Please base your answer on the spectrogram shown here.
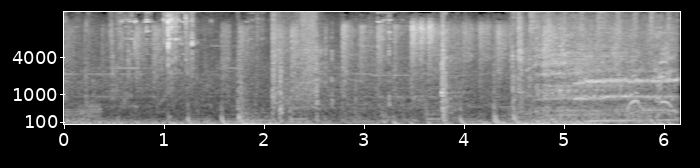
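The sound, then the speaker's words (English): A Cadillac accelerates and spins around a corner. The engine roars and the tires scrape and squeal in several bursts, and a sustained high squeal with a louder surge comes near the end. “Wax accelerates, then spins the Cadillac around the corner and heads behind the restaurant.”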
